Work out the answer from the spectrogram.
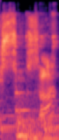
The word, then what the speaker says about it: SUSE: son now doesn't that amusia in Susa NC Sousa the spelling might illusia it's s fu the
